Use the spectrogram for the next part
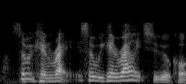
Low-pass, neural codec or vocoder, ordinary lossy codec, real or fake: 7.2 kHz; codec, 16 kHz in and 24 kHz out, 0.4 kbps, LongCat-Audio-Codec, fine tuned four codebook decoder; none; fake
